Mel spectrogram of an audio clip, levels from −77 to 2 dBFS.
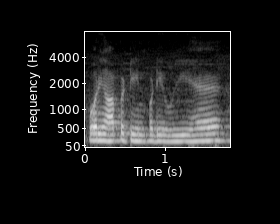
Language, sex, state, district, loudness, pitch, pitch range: Hindi, male, Uttar Pradesh, Shamli, -16 LUFS, 165 Hz, 160-180 Hz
